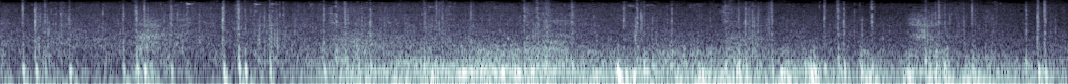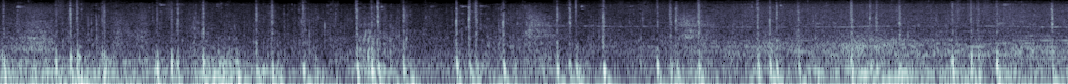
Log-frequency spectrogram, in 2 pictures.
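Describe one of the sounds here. A horse gallops with quick thudding hooves on soft ground.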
